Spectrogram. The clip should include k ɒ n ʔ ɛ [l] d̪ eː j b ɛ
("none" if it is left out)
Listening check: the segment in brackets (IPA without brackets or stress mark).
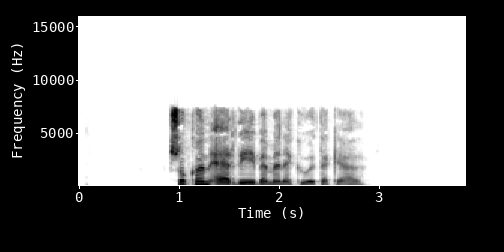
r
